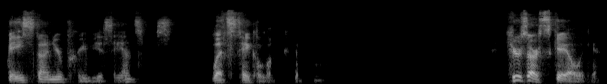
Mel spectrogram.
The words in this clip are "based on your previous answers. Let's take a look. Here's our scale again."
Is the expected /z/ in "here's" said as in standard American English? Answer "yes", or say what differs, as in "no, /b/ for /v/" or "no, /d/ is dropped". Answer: yes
